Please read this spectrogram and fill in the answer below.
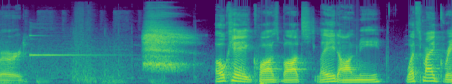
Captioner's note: sigh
